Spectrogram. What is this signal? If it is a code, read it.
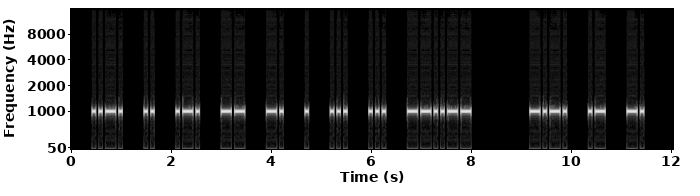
Morse code, heard as a keyed tone, about 18 wpm, spaced as for 12 wpm, 1000 Hz. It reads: FIRMNESS, CAN
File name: qotdfiles / 12wpm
